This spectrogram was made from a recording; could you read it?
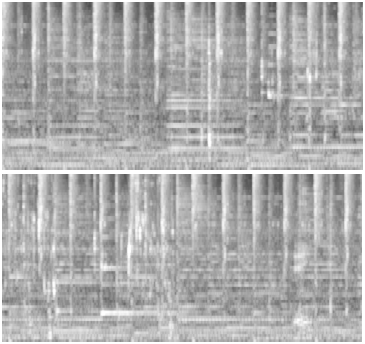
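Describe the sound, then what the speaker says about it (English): Water pours and splashes into a pot of black rice being prepared for cooking, a steady close liquid trickle with some clinking under light background sounds. "first and foremost we're gonna add some water"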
